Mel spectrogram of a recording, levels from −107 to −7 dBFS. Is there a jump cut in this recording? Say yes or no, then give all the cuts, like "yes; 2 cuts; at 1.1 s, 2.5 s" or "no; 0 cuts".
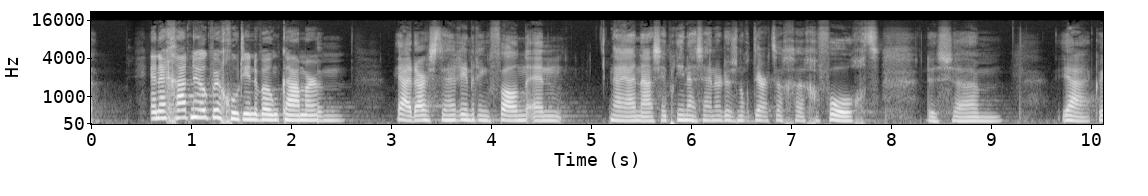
yes; 1 cut; at 2.3 s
